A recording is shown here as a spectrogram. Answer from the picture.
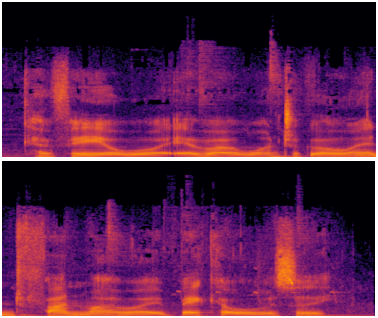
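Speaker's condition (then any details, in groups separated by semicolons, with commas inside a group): Severe traumatic brain injury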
